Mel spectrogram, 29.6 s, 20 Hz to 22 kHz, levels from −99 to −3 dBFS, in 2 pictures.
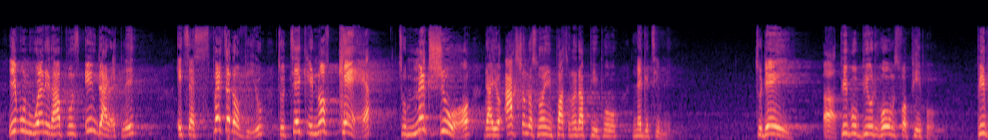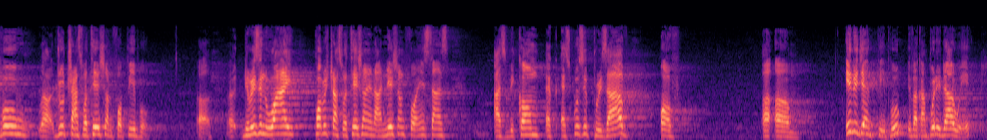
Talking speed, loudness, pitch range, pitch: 135 wpm, -25 LUFS, 175-230 Hz, 205 Hz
